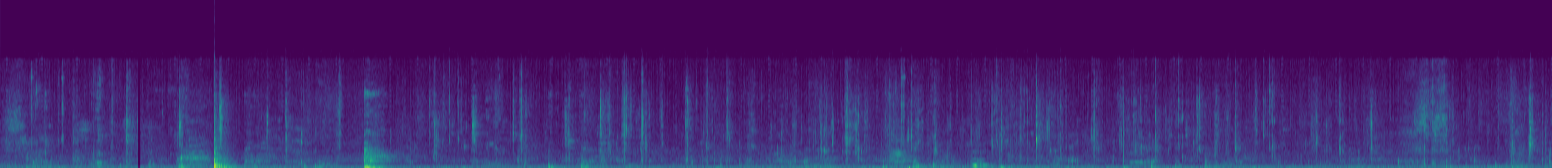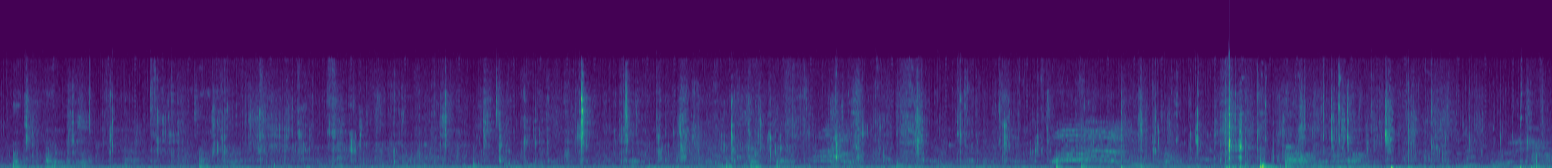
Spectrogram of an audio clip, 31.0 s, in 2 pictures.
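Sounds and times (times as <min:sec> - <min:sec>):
people chewing and biting: 0:00.0 - 0:31.0
wet mouth clicks: 0:26.8 - 0:31.0.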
